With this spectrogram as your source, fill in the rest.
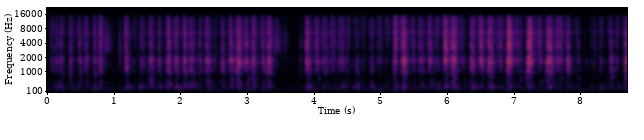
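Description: A thin wooden stylus scratches the black coating of a flat, thin, solid scratch-art card about A4 in size, working dense short strokes around the flowers and antlers of the design. The strokes make quick, dry scraping and rasping bursts with a bright, papery hiss, broken by brief pauses near the first and fourth seconds.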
